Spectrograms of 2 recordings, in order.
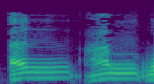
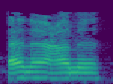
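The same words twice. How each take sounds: First: أنعم slow with nun held still; firm sukun. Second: أنعم said enaʕeme with vowels slipped in; wrong bounce. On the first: Teacher modelling correct أنعم, slow. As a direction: keep أنعم steady. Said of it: "لا بد أن نقول". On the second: Teacher showing the wrong أنعم with a bounce. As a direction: shake the nun in أنعم. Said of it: "ولا نقول". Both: Shown as a demonstration.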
